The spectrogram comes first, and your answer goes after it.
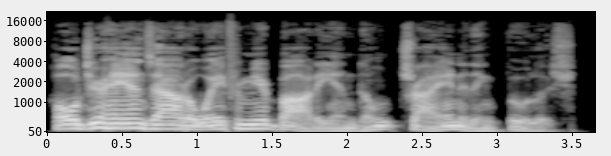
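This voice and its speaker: A man's voice: fairly low pitch, brisk, dry recording, studio quality, voice pushed up. A man voicing a cool bounty hunter who goads and taunts his foe. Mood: steady. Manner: taunting, goading, steady.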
